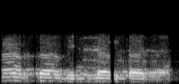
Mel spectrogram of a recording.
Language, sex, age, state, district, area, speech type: Hindi, male, 18-30, Uttar Pradesh, Azamgarh, rural, conversation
